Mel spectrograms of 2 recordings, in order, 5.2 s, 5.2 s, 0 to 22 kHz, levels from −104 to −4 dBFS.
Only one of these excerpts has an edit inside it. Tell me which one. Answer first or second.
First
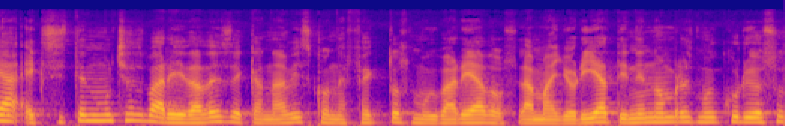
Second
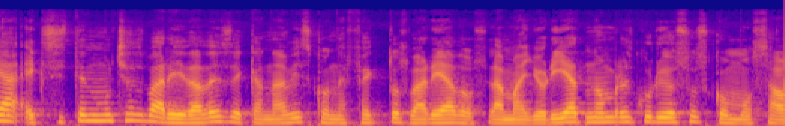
second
